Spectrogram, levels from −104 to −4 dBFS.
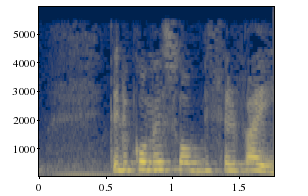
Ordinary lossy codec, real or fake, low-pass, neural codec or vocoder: none; real; 5.4 kHz; none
